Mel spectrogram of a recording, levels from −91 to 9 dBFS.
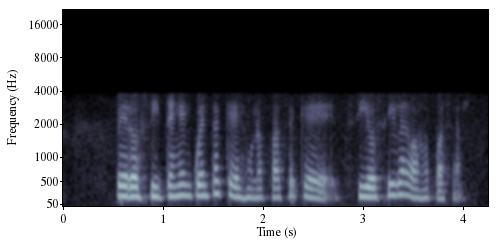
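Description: Comfort noise in place of the background at 0 to 0.53 s and 4.13 s to the end of this speech clip: the room tone becomes a flat, featureless hiss, about 3 dB and 2 dB quieter. This is likely discontinuous transmission, with the receiver synthesising noise while no speech is sent.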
